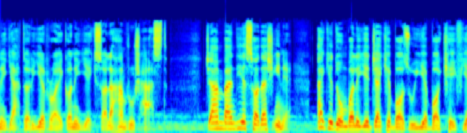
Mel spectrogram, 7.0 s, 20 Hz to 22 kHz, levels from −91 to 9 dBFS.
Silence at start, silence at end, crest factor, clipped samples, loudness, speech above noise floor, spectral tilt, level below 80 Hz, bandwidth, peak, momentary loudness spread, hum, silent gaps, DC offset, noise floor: 0 s; 0 s; 18 dB; under 0.1%; -17 LUFS; 24 dB; -4 dB/octave; -56 dBFS; 12 kHz; 0 dBFS; 8 LU; none; none; under 0.1%; -42 dBFS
